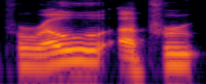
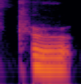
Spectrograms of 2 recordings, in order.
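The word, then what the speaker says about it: Perreault: Uh P pero what do we settle on? It's Perau.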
